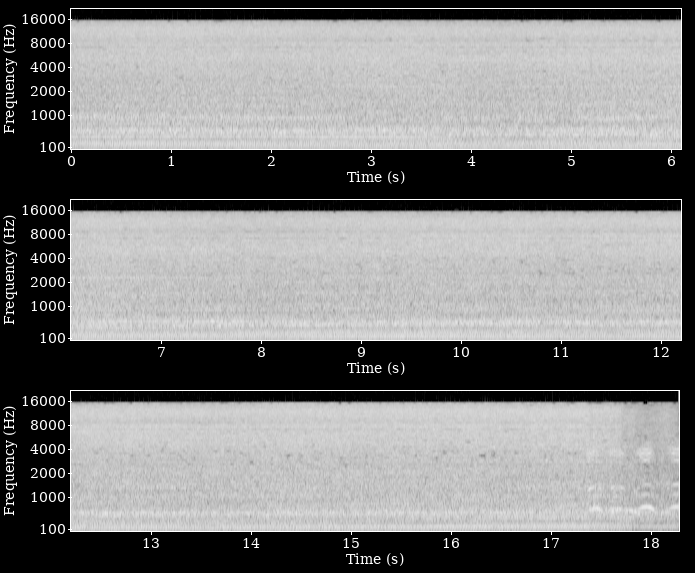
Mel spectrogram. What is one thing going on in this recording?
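An engine roars loudly and steadily, straining at low speed.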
